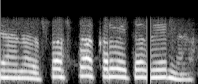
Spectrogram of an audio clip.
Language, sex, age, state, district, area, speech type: Maithili, female, 30-45, Bihar, Saharsa, rural, conversation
